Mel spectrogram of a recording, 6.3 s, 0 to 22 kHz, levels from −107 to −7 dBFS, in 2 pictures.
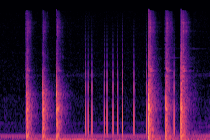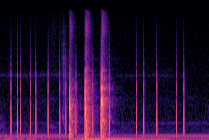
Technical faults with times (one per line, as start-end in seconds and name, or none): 1.29-5.92 train of clicks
